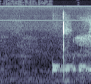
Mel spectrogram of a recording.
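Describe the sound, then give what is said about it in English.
A telephone's electronic ring in a pub cuts in halfway through, a steady high tone that holds to the end, marked by a sharp click as it begins, against quiet, faint murmuring. “Yeah, I don't know if you get many phones in pubs these days, but anyway, someone's waiting for it's a taxi probably.”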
